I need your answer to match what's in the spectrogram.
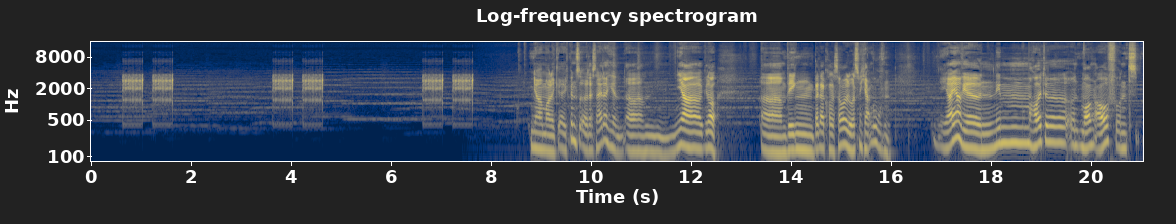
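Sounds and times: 
telephone keypad tones: 0:00.7 - 0:01.6, 0:03.6 - 0:04.7, 0:06.7 - 0:07.7
speech: 0:08.8 - 0:12.8, 0:13.4 - 0:16.2, 0:16.9 - 0:21.0.

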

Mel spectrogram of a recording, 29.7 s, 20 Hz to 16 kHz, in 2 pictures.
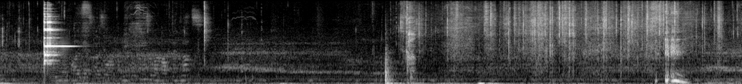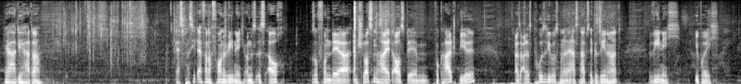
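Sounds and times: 
glasses clinking together in a toast: 0:00.9 - 0:01.6
low talk: 0:01.6 - 0:05.5
speech: 0:15.0 - 0:15.8, 0:18.4 - 0:24.5, 0:25.2 - 0:29.3.

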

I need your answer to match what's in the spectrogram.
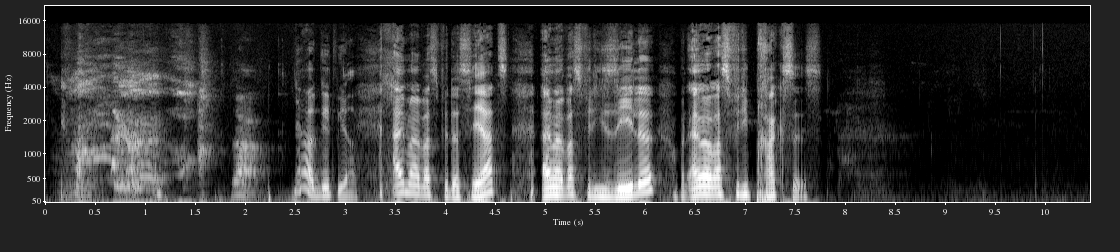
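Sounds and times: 
person coughing: 0:00.2 - 0:02.2
speech: 0:01.9 - 0:07.8.

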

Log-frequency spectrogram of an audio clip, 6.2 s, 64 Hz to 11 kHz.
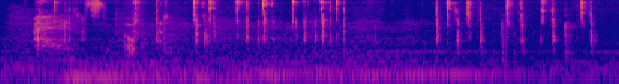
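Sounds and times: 
steady low hum: 0:00.0 - 0:06.1
loud computer keyboard typing: 0:00.5 - 0:03.6, 0:04.3 - 0:06.1.

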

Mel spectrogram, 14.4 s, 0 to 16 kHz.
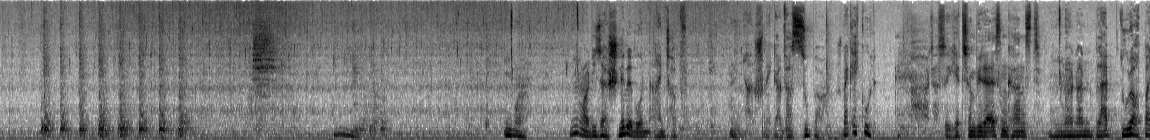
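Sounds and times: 
beer fridge humming: 0:00.0 - 0:10.6
deep fryer sizzling: 0:00.0 - 0:11.7
speech: 0:06.3 - 0:14.3.

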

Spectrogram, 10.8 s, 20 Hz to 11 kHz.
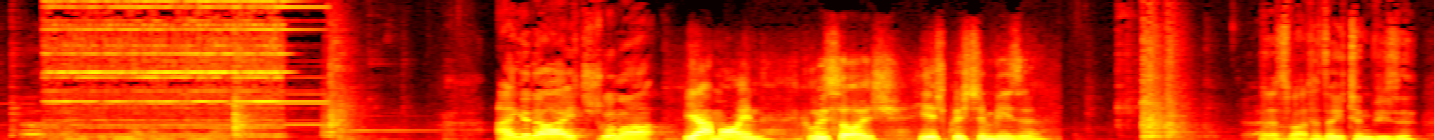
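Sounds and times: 
telephone ringing with an electronic trill: 0:00.2 - 0:03.4
speech: 0:03.7 - 0:07.9, 0:09.4 - 0:10.7.

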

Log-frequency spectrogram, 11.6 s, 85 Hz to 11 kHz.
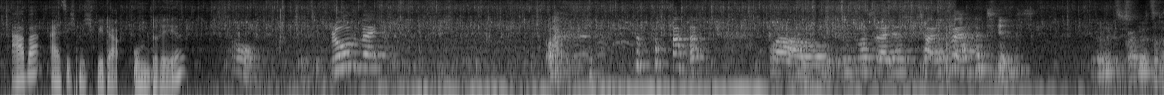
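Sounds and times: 
low hum: 0:00.0 - 0:11.6
water pouring into watering can: 0:00.0 - 0:11.6
speech: 0:00.1 - 0:04.2, 0:06.9 - 0:10.4, 0:11.0 - 0:11.6
laughter: 0:05.4 - 0:10.4.

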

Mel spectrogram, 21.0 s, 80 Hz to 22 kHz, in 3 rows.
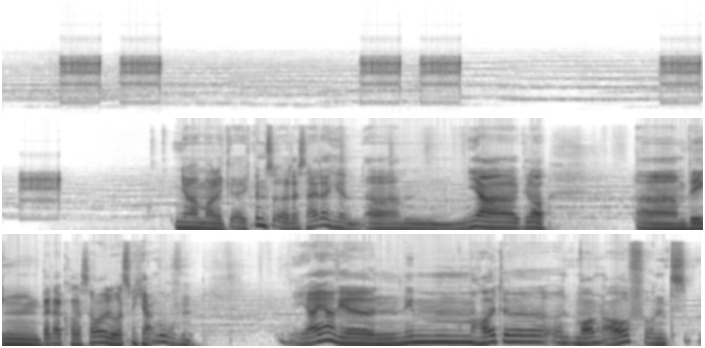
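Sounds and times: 
faint double rings of a telephone line ringing out: 0:00.6 - 0:01.6, 0:03.6 - 0:04.6, 0:06.6 - 0:07.6
telephone number dialed with touch-tone beeps: 0:00.6 - 0:01.6, 0:03.6 - 0:04.6, 0:06.6 - 0:07.6
speech: 0:08.7 - 0:12.7, 0:13.3 - 0:16.1, 0:16.8 - 0:21.0.

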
